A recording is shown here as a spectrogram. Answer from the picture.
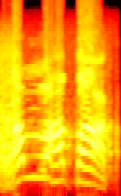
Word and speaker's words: আল্লাহ: উচ্চারণ হচ্ছে আল্লাহ মুখটা একটু গোল হয়ে যাবে বলেন আল্লাহ আল্লাহ সুবহানাল্লাহ পৃথিবীতে বিভিন্ন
